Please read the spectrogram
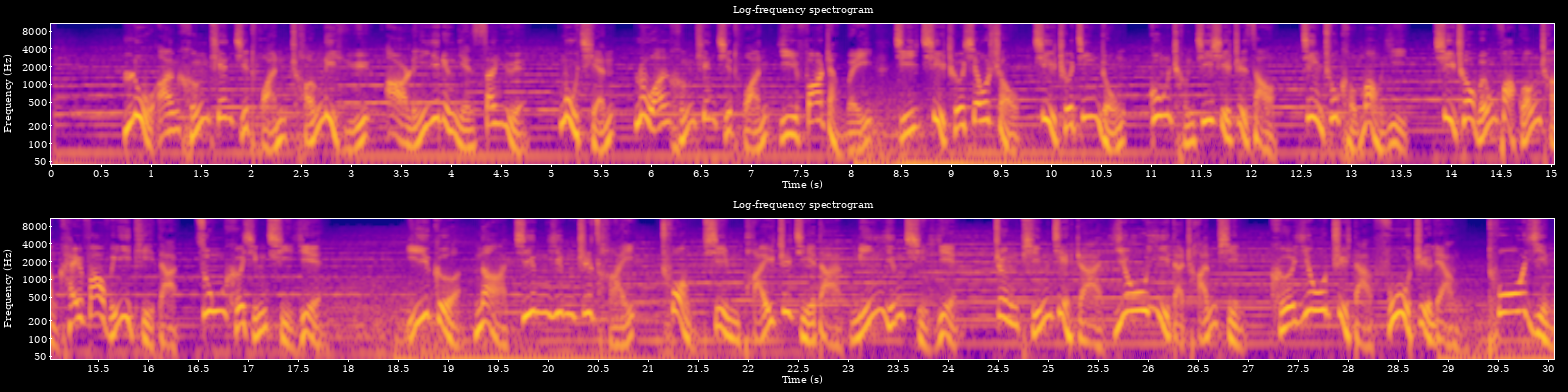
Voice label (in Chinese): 宣传片; 六安恒天集团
